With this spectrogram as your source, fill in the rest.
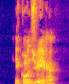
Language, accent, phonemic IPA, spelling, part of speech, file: French, Canada, /e.kɔ̃.dɥi.ʁɛ/, éconduirait, verb, LL-Q150 (fra)-éconduirait.wav
- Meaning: third-person singular conditional of éconduire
